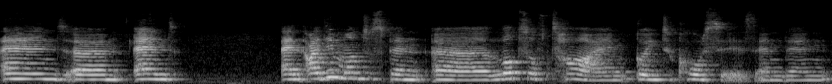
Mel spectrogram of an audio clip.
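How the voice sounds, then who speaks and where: A woman with a Turkish accent speaks at a very slow pace in a fairly high voice, her intonation fairly even. Audible room echo and noticeable background noise surround her. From Turkey. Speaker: vlogger. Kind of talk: personal story. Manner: halting, many fillers.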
